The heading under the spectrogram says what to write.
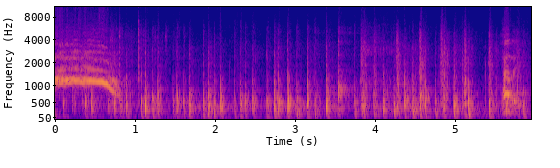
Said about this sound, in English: You were racing. The horse stumbled over that lower bar and threw her.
